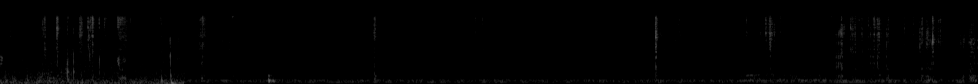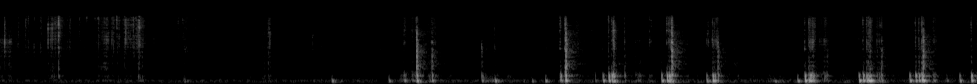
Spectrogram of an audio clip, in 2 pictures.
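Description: Dry, papery onion skin crackling and tearing as it is peeled off the onion by hand and knife, followed in the last few seconds by a kitchen knife cutting through the onion onto a plastic cutting board, about two sharp cuts a second.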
